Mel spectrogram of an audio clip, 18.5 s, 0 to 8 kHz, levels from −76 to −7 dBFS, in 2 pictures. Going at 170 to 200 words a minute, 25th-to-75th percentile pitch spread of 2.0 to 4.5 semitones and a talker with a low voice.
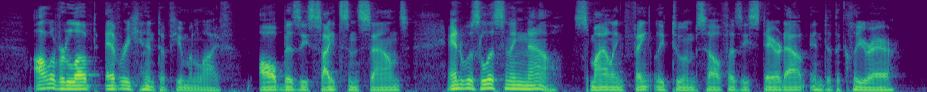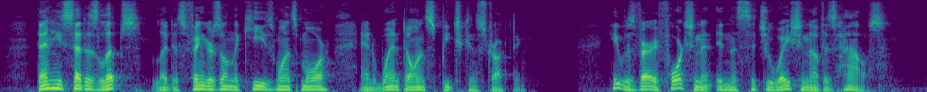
No: average, 180 wpm; average, 5.3 semitones; very low, 85 Hz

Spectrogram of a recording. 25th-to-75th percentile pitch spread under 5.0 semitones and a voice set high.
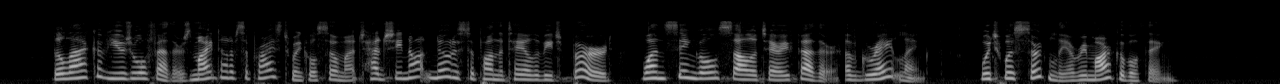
No: wide, 5.5 semitones; very high, 255 Hz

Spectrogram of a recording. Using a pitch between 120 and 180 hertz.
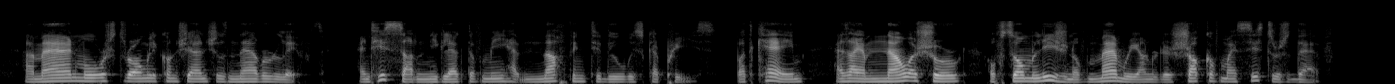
Yes: low, 135 Hz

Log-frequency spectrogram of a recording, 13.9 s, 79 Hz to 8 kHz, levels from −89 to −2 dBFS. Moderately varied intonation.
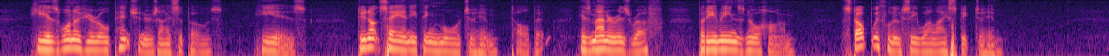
Yes: average, 3.6 semitones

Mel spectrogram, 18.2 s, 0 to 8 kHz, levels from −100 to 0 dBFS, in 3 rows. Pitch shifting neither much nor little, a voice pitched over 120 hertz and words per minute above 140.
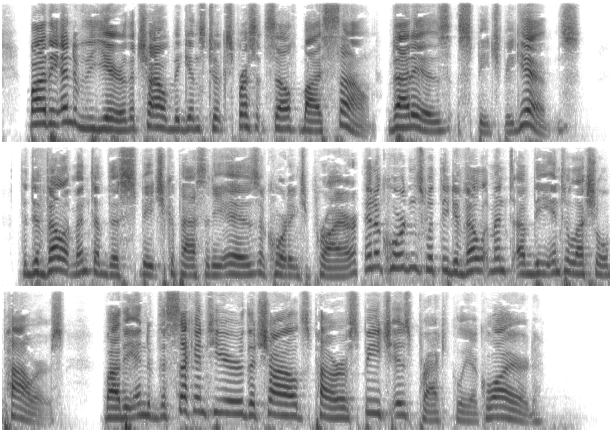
Yes: average, 4.9 semitones; medium, 185 Hz; average, 170 wpm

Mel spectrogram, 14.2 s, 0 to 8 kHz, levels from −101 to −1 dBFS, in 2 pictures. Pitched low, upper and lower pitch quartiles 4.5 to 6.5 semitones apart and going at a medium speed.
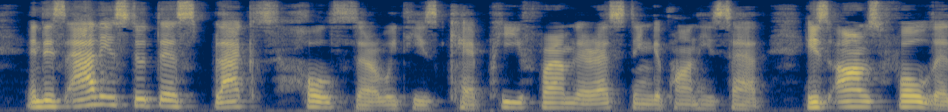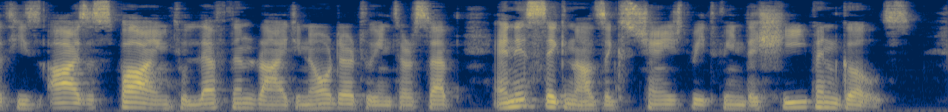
Yes: low, 120 Hz; average, 5.0 semitones; average, 155 wpm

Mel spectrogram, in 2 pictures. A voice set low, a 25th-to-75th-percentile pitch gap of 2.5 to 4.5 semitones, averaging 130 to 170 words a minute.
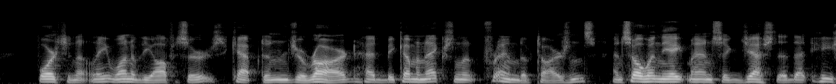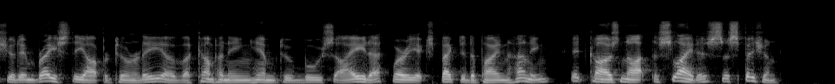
Yes: low, 110 Hz; average, 3.4 semitones; average, 160 wpm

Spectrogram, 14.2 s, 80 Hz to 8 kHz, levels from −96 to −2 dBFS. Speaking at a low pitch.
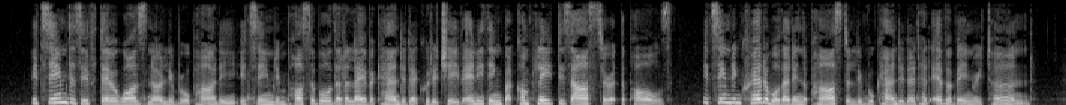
No: high, 205 Hz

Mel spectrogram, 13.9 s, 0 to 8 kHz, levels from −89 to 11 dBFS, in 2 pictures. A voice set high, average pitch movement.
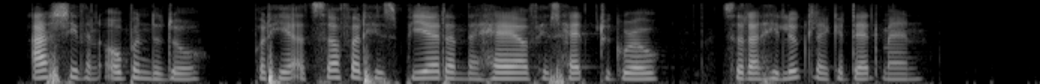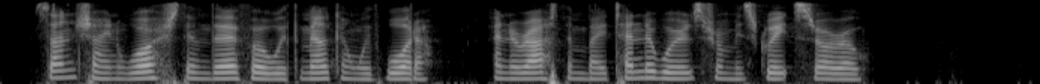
No: high, 210 Hz; narrow, 1.6 semitones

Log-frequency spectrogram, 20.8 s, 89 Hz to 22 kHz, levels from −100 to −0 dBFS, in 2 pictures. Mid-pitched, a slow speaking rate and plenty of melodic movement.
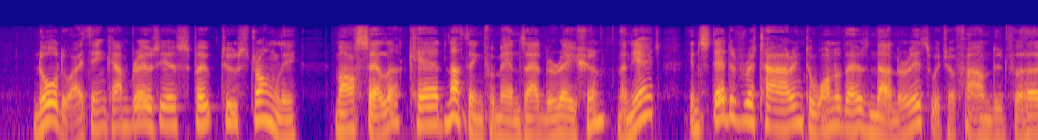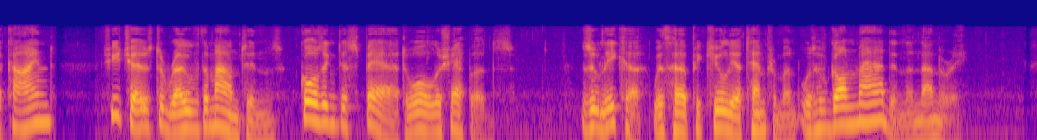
No: medium, 145 Hz; average, 155 wpm; wide, 6.8 semitones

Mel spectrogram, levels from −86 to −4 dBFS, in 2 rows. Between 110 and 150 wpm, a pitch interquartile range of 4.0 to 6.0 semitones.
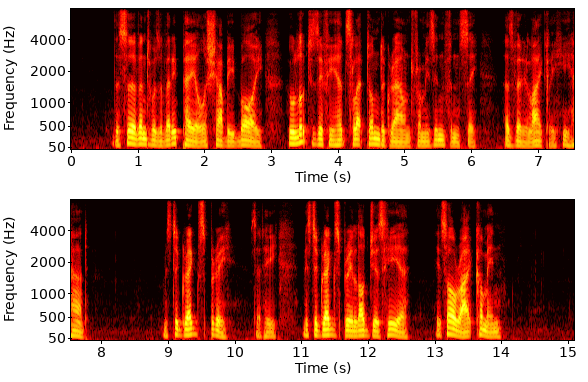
Yes: average, 145 wpm; average, 5.0 semitones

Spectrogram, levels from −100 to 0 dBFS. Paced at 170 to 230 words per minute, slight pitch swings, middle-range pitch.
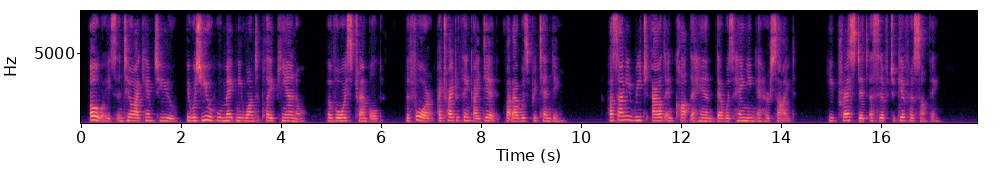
No: average, 175 wpm; narrow, 2.0 semitones; high, 220 Hz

